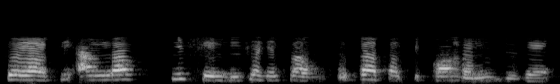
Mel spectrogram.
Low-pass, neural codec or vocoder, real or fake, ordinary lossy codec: 3.6 kHz; codec, 44.1 kHz, 1.7 kbps, Pupu-Codec; fake; none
